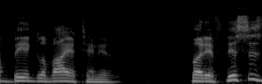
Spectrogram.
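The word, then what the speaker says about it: Livyatan: called Leviathan now Lafayette this one's pronounced Leviathan Leviathan is related to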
